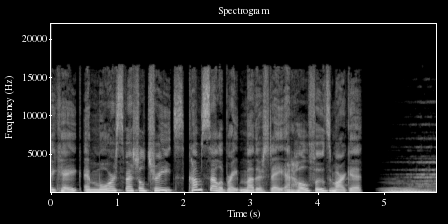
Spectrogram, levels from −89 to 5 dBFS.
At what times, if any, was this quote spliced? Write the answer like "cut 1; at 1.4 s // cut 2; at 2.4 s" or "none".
cut 1; at 4.8 s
